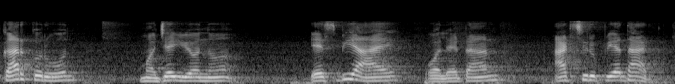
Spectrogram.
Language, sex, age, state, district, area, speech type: Goan Konkani, female, 60+, Goa, Bardez, urban, read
